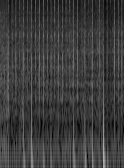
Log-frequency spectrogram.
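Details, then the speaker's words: Idling engine with a plug wire pulled; sharp dry snapping crackles, several a second, over a quiet idle as the wire sparks across to ground when approached; spark plug wire arcing. "If I get close, I mean it's sparking. It's doing something. It's doing what it should be doing."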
